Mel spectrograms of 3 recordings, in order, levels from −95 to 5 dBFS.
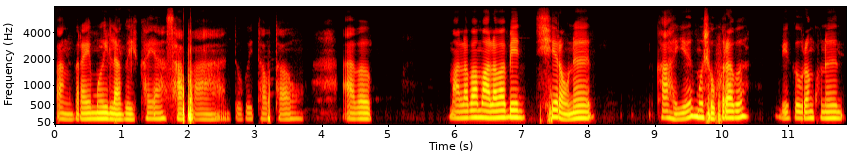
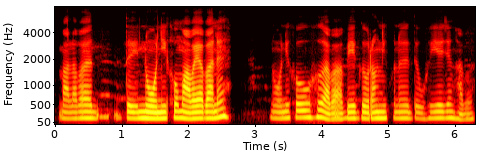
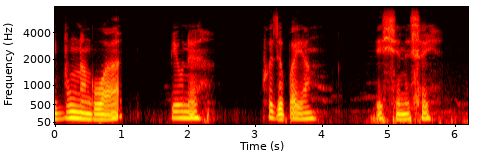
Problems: low volume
